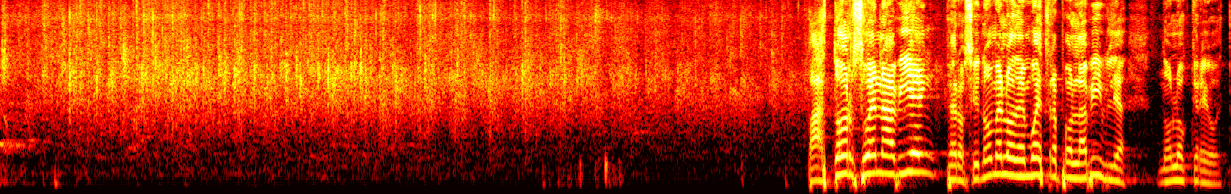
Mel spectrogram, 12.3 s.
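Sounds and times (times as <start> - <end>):
audience applauding: 0.0 - 9.3
speech: 8.1 - 12.3.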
